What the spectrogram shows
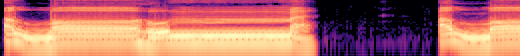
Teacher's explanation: হরকতের বামে নুনে মিমে তাসদিদ হইলে সর্ব অবস্থায় নাকের বাসি থেকে গুন্নাহ করিয়া পড়িতে হয়। 3 সেকেন্ড পরিমাণ গুন্নাহ করে পড়ব। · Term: ওয়াজিব গুন্নাহ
